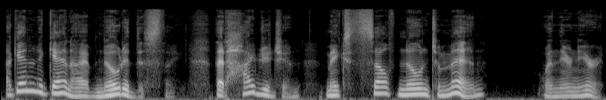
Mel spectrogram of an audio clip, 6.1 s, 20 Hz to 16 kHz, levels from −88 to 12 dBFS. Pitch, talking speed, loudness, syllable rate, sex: 150 Hz, 200 wpm, -20 LUFS, 5.8 syllables/s, male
